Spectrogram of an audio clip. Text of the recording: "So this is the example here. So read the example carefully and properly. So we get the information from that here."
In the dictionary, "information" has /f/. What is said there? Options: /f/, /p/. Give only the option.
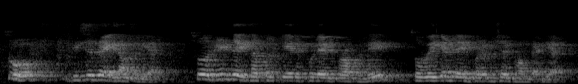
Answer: /p/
